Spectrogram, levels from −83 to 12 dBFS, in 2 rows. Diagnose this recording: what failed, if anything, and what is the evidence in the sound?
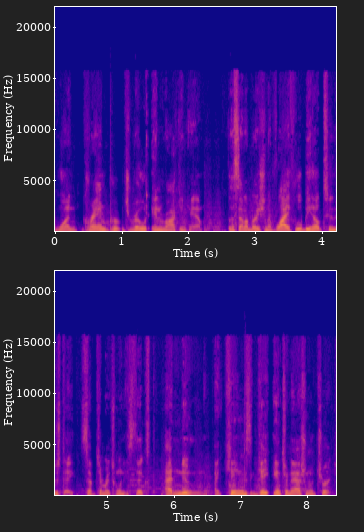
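A burst of packet loss on the network path hits at 0.89 s. Until 1.01 s the receiver extends the last sound, fading it over about 100 ms, then resumes with 100 ms missing. A spectrogram shows frozen, dimming energy ending in an abrupt jump.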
